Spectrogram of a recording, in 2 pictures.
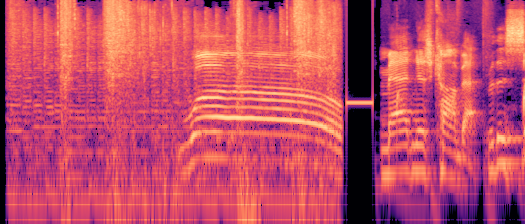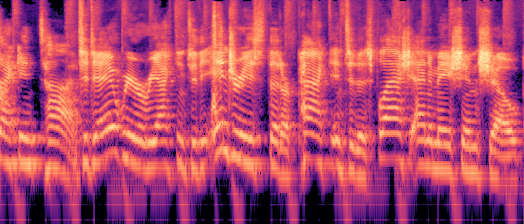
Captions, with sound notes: (upbeat music) (weapon slashing) - Whoa! (beep beeping) Madness Combat. For the second time. Today, we're reacting to the injuries that are packed into this flash animation show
